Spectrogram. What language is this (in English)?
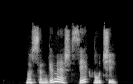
Western Mari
